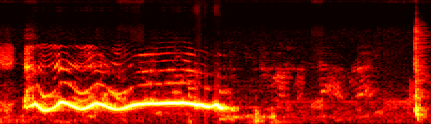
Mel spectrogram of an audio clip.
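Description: A long howl-like voice, about two seconds: its pitch wobbles up and down three times, then holds level before falling away.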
